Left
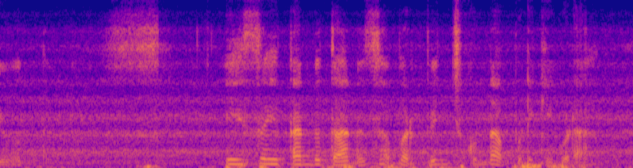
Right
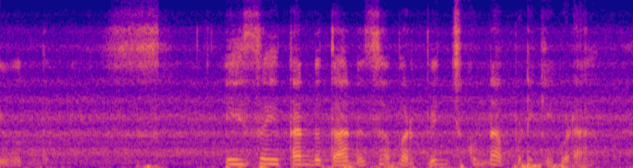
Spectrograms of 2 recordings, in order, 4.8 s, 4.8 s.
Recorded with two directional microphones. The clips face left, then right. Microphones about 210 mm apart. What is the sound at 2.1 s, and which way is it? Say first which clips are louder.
Speech: right 3 dB; 35° right (ahead or behind).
